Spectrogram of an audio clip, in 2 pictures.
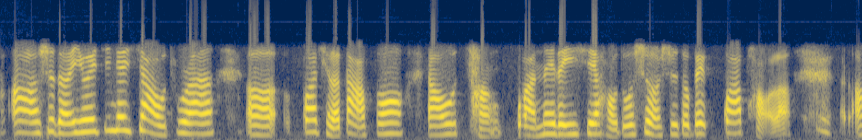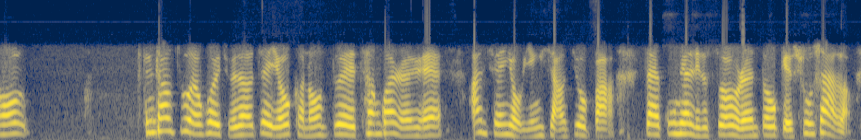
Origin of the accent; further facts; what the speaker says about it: China; 对我们来自中国的志愿者来说还是挺开心的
